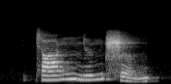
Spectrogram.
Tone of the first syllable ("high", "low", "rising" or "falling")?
rising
